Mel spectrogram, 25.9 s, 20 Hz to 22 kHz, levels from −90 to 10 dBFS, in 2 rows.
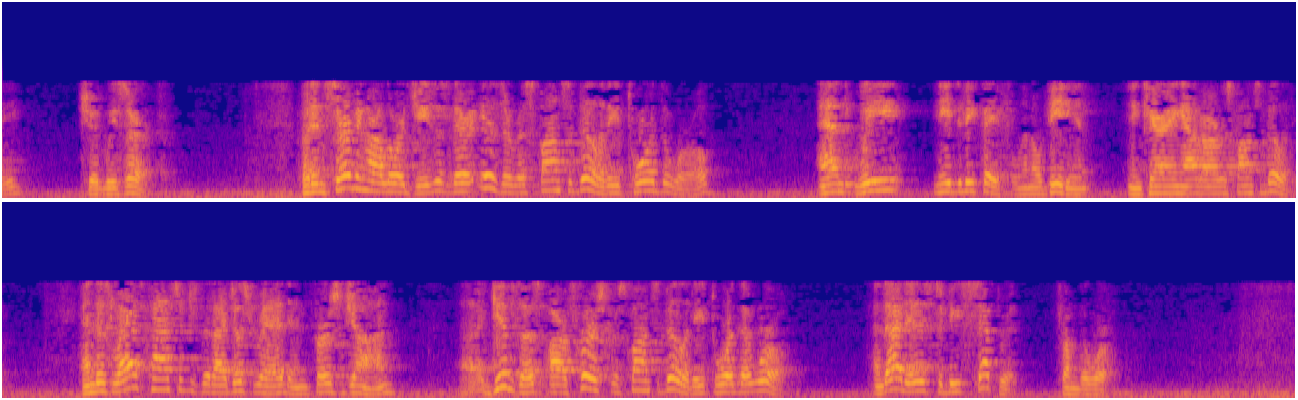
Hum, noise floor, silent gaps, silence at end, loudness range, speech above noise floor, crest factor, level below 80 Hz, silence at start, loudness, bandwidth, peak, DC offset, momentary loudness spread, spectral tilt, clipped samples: none; -38 dBFS; none; 0 s; 3 LU; 24 dB; 16 dB; -38 dBFS; 0 s; -15 LUFS; 4.3 kHz; 0 dBFS; under 0.1%; 19 LU; -10 dB/octave; under 0.1%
